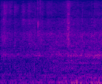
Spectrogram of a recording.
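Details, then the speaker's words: Maruti Eeco after a complete engine rebuild, exhaust silencer note checked: a steady, even, low exhaust drone at low revs with no misses or popping. Normal exhaust note. "તો તમને એકવાર સાયલેશન હોતો ને check કરાવી દઉં. સાયલેશનમાં કેવો અવાજ છે કેવો મીઠો અવાજ છે."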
